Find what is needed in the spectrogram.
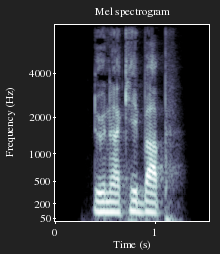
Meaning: alternative form of Döner Kebab
- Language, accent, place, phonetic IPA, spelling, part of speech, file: German, Germany, Berlin, [ˈdøːnɐˌkeːbap], Dönerkebap, noun, De-Dönerkebap.ogg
